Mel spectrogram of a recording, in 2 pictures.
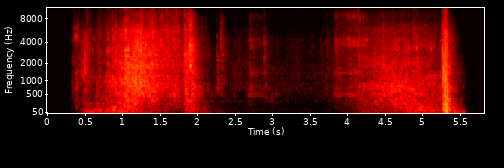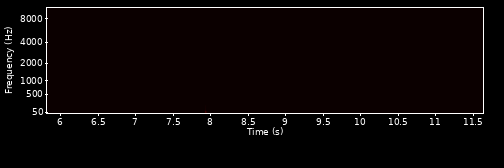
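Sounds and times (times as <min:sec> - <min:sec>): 
sliding door on rollers: 0:00.4 - 0:05.5.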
